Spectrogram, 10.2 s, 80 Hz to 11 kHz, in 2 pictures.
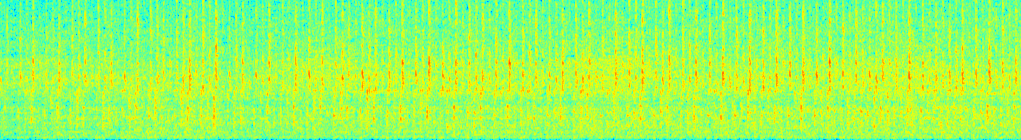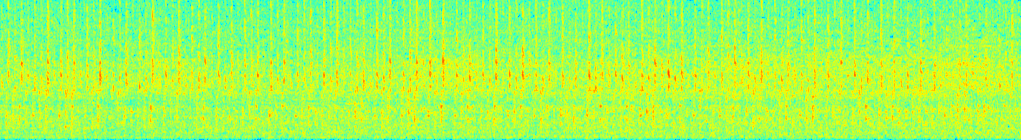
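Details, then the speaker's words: Early-1950s Massey Harris model 30 with a 162 cubic inch Continental flathead, sat for months with the carb run dry, on choke just after firing: fast, ragged, uneven low idle. Rough running while the float bowl fills. "Well, that's a good sign, but that means it doesn't have full fuel in the carburetor yet."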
